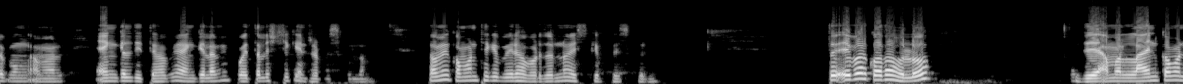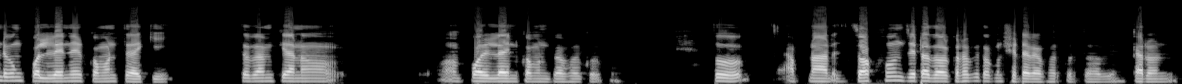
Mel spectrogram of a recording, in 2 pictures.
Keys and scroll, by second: 6.9 Escape.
